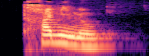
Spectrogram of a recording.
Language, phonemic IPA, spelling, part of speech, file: French, /tʁa.mi.no/, traminot, noun, LL-Q150 (fra)-traminot.wav
- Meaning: tramway worker (especially a conductor on a tram)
